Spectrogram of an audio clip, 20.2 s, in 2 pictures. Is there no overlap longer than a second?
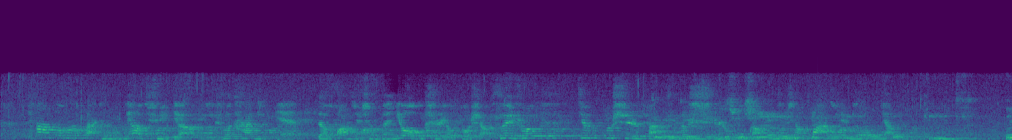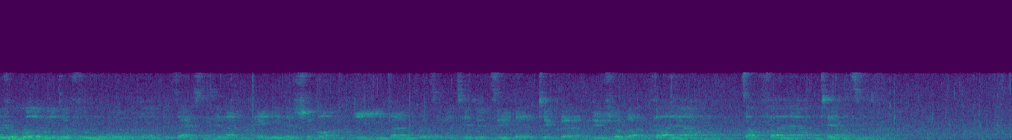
No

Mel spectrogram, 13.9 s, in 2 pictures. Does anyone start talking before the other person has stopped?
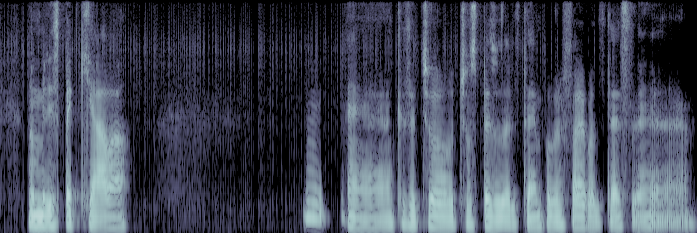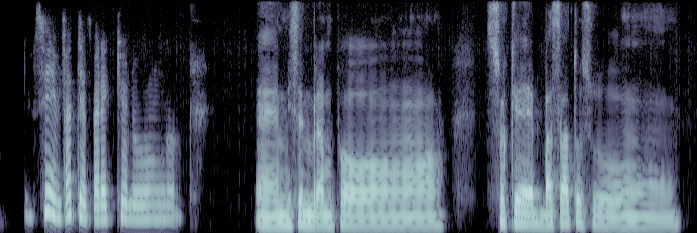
No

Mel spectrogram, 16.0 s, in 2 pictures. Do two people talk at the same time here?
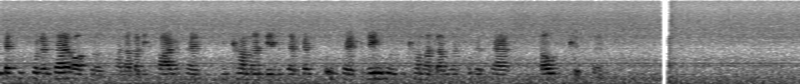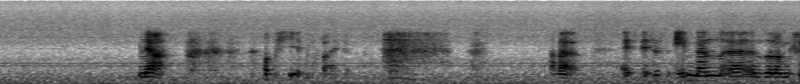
No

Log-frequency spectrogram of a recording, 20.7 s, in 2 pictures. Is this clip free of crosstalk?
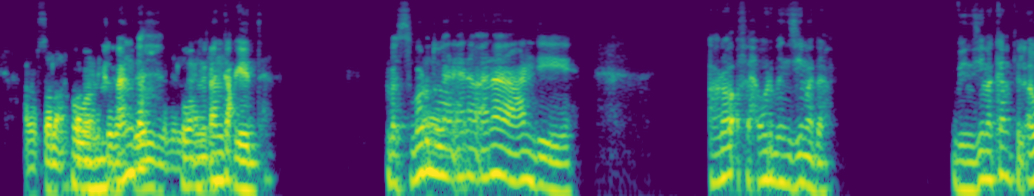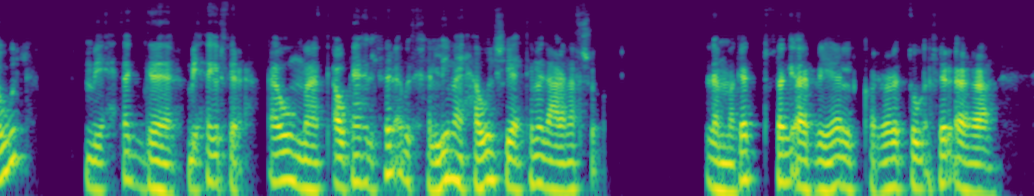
No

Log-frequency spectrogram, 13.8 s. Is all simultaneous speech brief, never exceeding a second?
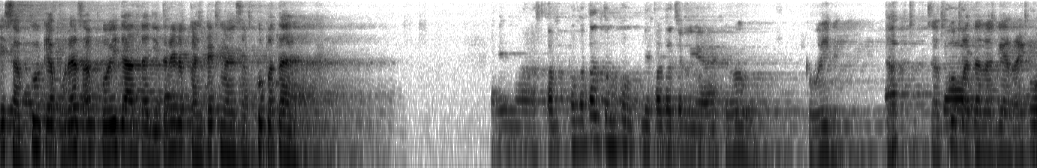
Yes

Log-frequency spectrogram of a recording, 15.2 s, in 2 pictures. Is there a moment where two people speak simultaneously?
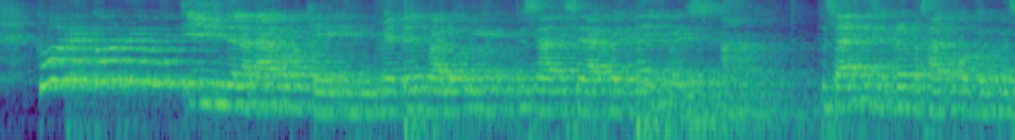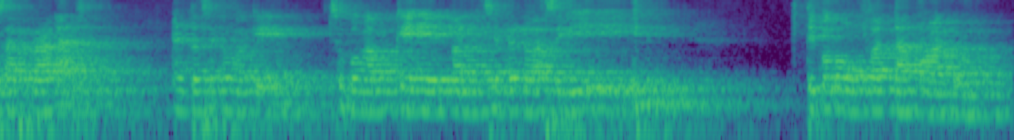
No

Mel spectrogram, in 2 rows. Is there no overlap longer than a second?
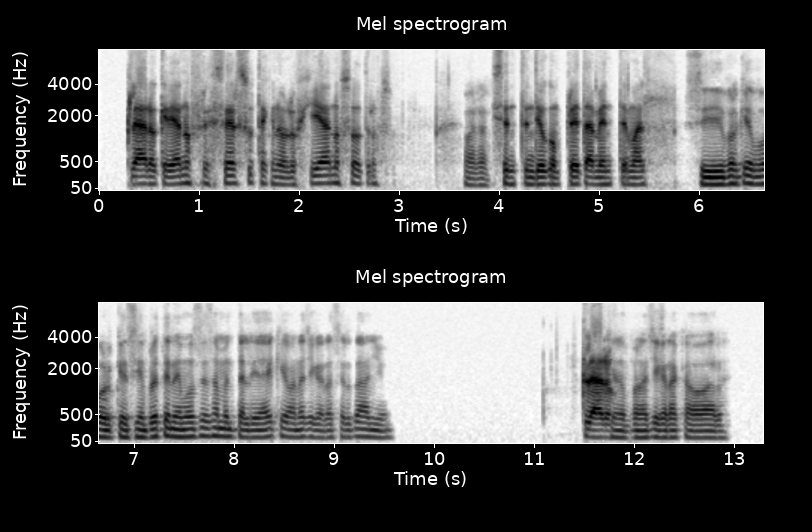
Yes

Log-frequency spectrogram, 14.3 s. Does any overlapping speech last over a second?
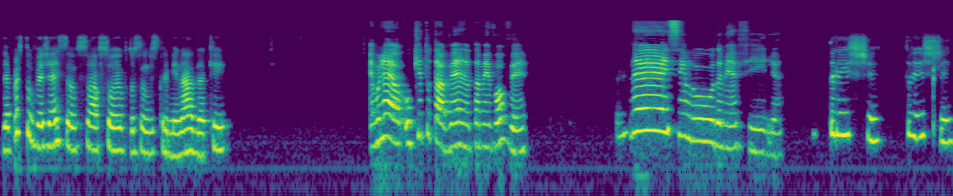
No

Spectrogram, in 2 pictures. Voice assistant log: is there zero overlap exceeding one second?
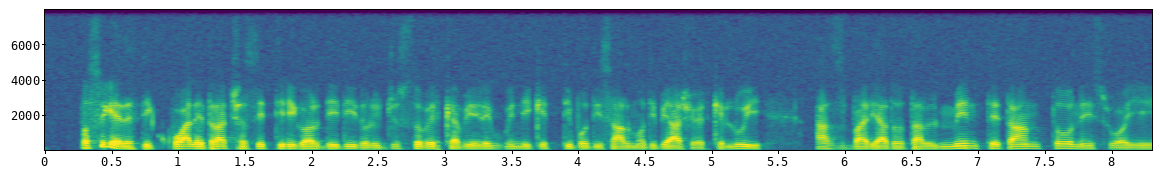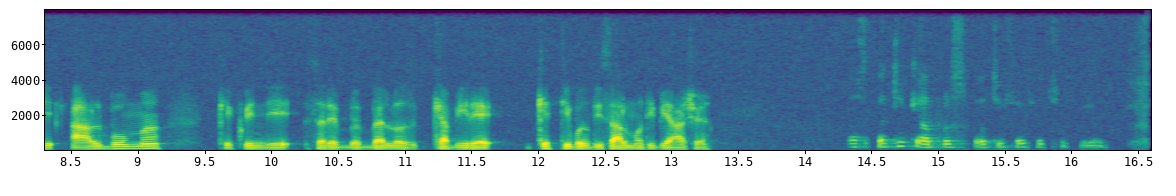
Yes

